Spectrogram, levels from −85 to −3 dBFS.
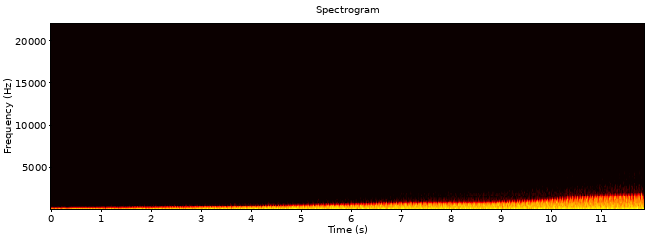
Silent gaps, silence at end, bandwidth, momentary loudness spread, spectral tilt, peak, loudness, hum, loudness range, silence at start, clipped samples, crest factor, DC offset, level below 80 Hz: none; 0 s; 1.9 kHz; 10 LU; -13 dB/octave; -12 dBFS; -30 LUFS; none; 6 LU; 0 s; under 0.1%; 14 dB; under 0.1%; -28 dBFS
